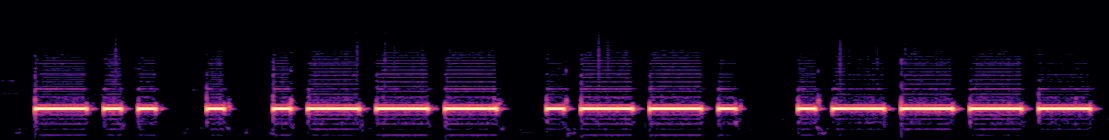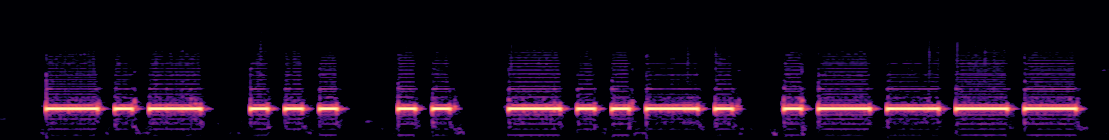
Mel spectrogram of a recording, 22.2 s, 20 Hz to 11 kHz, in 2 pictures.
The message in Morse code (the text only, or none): DE JP1KSI/1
